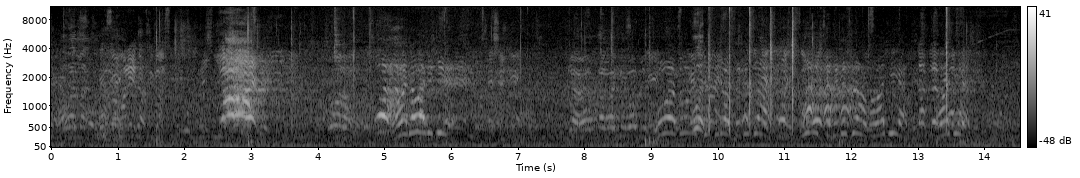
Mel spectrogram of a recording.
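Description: Football players shouting to each other during play, with two loud shouts a few seconds apart early on. Over the last few seconds come a string of sharp smacks of the ball being kicked.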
